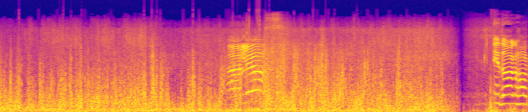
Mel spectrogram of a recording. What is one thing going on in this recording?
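Strong wind buffets the microphone with a deep roar.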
